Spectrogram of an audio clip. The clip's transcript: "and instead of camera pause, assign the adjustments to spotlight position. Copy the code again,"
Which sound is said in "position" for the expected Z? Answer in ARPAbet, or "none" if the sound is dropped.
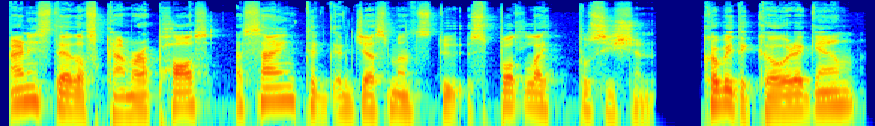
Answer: S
